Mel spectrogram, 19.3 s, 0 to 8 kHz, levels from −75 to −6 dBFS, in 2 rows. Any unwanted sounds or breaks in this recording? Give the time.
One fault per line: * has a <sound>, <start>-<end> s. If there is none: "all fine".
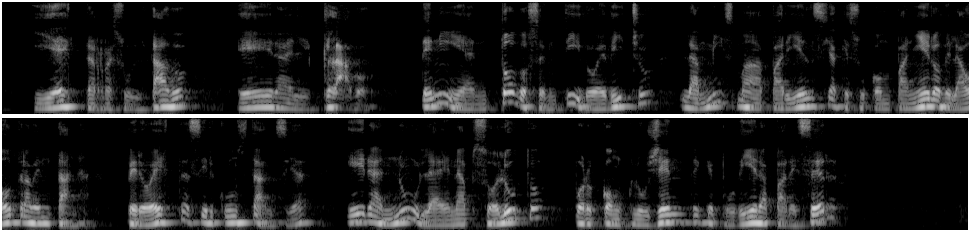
all fine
